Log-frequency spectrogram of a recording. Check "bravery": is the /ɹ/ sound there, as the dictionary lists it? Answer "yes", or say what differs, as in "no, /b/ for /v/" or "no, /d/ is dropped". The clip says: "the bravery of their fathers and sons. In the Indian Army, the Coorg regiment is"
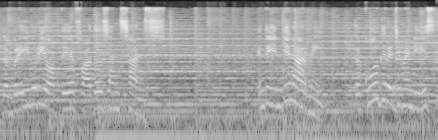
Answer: yes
